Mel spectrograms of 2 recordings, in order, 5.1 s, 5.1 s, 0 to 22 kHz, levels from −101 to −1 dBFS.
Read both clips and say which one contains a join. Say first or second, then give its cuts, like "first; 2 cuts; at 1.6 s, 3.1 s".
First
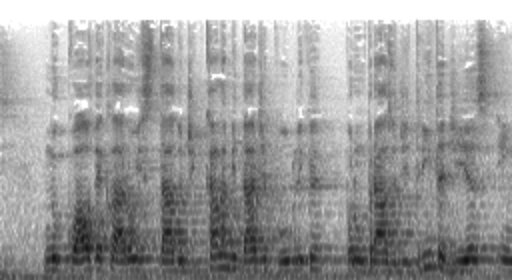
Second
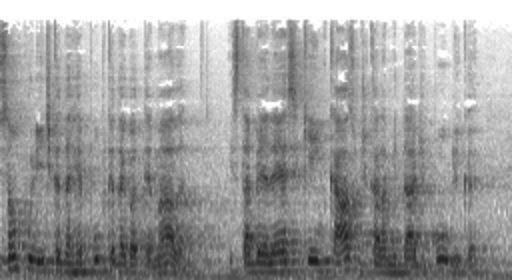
second; 1 cut; at 3.6 s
